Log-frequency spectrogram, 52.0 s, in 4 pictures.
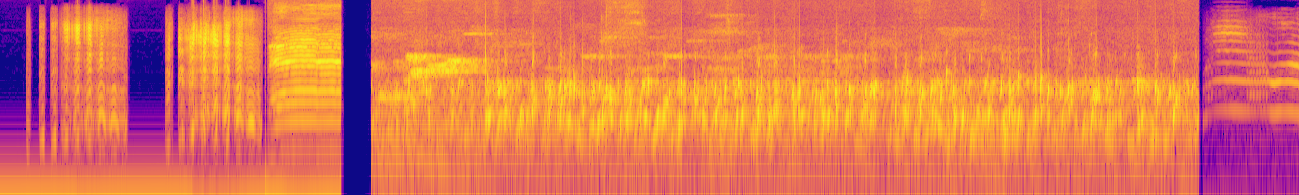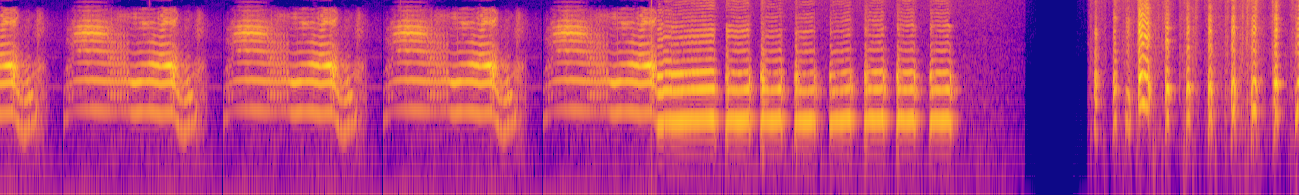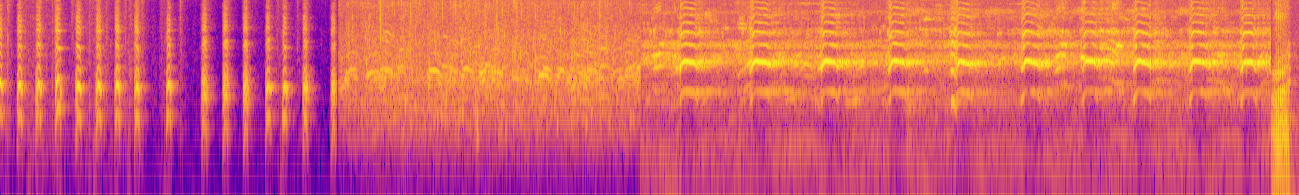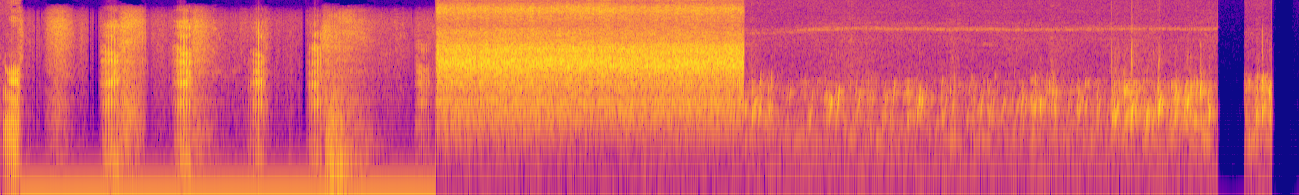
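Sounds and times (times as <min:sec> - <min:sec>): high steady animal calls: 0:03.8 - 0:12.0, 0:32.4 - 0:39.0
hen clucking rapidly: 0:23.9 - 0:30.0.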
